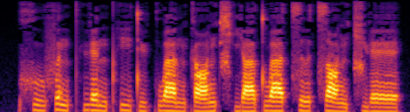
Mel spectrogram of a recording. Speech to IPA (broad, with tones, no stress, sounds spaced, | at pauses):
x u˨˩ f ə˥˨ n pʰ ɥ ɛ˥˨ n pʰ i˥˨ t̪ y˩ k w a˥˨ n k ɑ˨˦ ŋ t͡ɕʰ j ä˨˦ t̪ w ä˦ t͡s ɹ̩˦ t͡s ɑ˥˨ ŋ t͡ɕ ɥ ɛ˨˩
